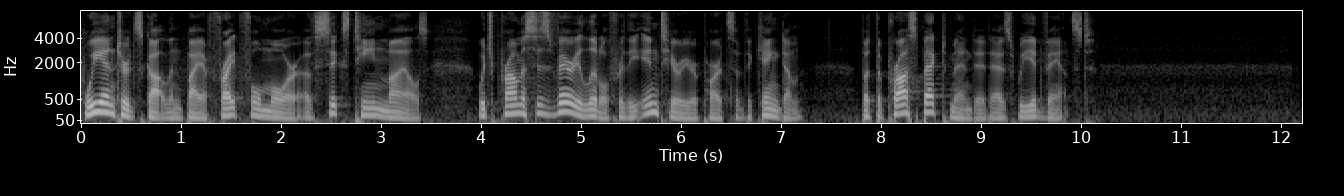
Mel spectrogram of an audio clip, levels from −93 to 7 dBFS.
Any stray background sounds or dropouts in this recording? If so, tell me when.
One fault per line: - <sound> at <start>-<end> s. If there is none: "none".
none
